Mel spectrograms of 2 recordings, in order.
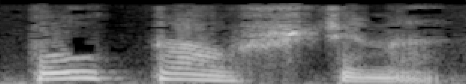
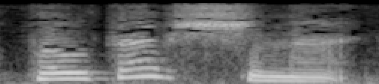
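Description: First: The щ is said as two sounds, sh plus ch. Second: The щ is said as one long soft sound. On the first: The speaker calls it right. "Слід вимовляти" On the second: The speaker calls it wrong. "карикатурою на українську орфоепію"

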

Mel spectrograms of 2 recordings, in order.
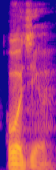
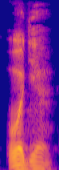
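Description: First: The soft d has a hissing dz-like sound. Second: The soft d is plain with no hiss. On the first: The speaker calls it wrong. "вимовляються зі свистячим відзвуком" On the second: The speaker calls it right. "треба вимовляти"

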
